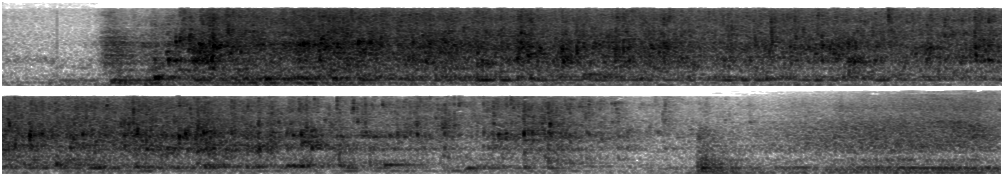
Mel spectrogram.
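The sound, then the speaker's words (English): A standard-issue stainless steel prison toilet connected to a sink, in London, flushes with a sudden loud rush of water that roars steadily for several seconds, then gurgles and tapers off near the end, with no voices. “There is a standard issue prison toilet, I'm told. It's a stainless steel toilet connected to a sink.”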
